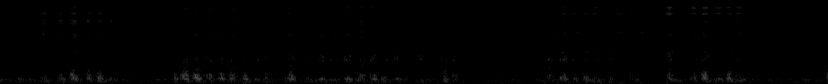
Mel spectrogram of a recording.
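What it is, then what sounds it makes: Colored pencil on paper. A green wooden colored pencil held in the fingers rubs and scratches its tip across a flat white mandala coloring page on a table, with the other hand resting on the sheet. Short, fast strokes make a dry, scratchy rasp with bright hiss, coming in bursts of about four per second with brief quieter pauses between them.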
